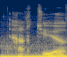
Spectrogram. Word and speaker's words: Arthur: And on my left, there is a portrait of my brother, Arthur, pronounced the French way, Arthur, who was the second brother, sibling, among the five that we were long ago.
